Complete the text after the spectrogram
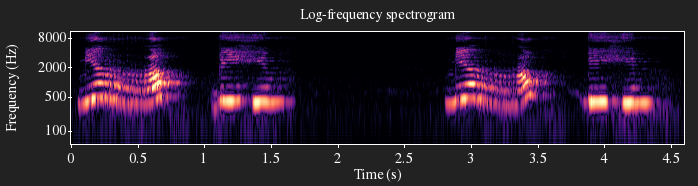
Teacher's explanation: Huruf nun sukun lebur lagi, masuk ke huruf ro.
